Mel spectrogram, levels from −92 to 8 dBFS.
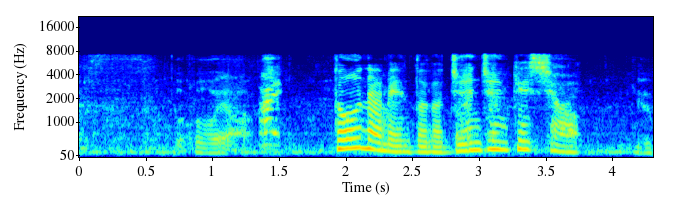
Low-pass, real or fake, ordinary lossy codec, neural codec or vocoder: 7.2 kHz; fake; none; vocoder, 22.05 kHz, 80 mel bands, HiFi-GAN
